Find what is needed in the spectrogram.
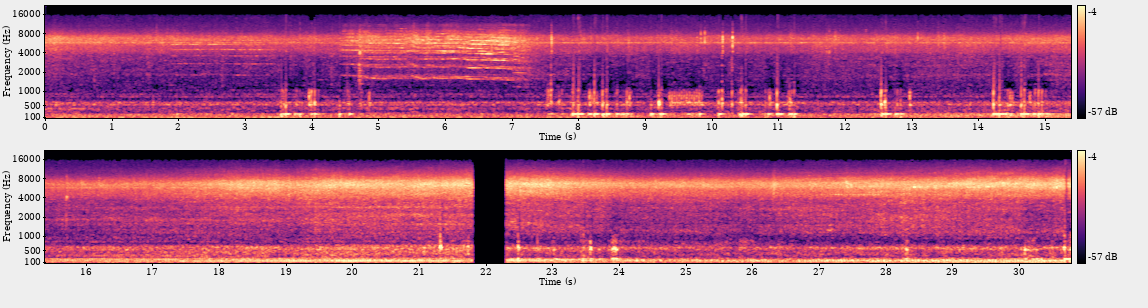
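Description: Steady low mechanical rumble, like an engine running nearby, with scattered light clicks and rustles. About five seconds in there is a short run of high chirps, and the sound drops out completely for a moment past twenty seconds in.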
